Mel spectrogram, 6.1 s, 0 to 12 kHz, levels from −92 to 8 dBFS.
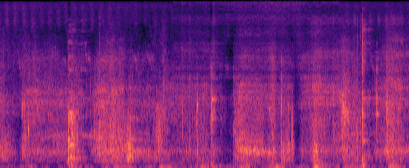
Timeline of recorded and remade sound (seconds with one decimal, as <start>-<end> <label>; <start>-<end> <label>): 0.0-2.6 recorded; 2.6-5.1 remade; 5.1-6.1 recorded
